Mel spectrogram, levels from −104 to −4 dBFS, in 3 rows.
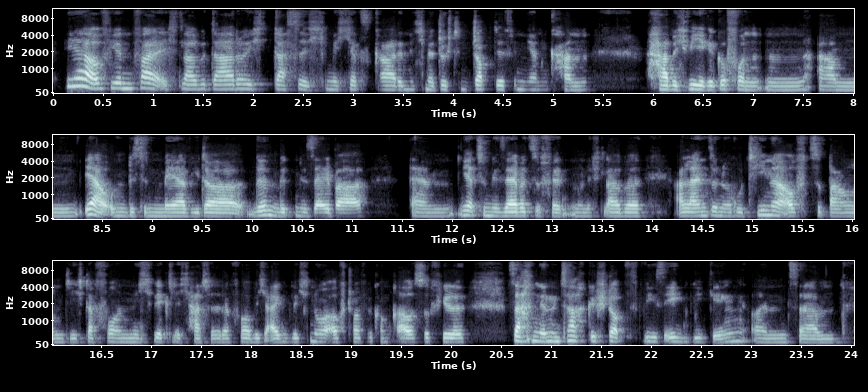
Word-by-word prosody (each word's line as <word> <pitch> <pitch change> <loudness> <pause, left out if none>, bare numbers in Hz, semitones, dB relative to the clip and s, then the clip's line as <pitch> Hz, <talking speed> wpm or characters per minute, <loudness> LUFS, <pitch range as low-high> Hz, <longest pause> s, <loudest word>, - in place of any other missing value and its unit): Ja, 285 -6 +8
auf 200 +2 -2
jeden 210 -2 -1
Fall. 210 -1 +4
Ich - - -17
glaube 180 -1 -2
dadurch, 180 +1 -2
dass 170 0 -3
ich 155 0 -8
mich 160 -2 -11
jetzt 170 -1 -8
grade 155 +1 0
nicht 160 +2 -15
mehr 155 0 -4
durch 165 -1 -5
den 160 - -12
Job 170 0 +1
definieren 160 -2 -7
kann, 150 0 -3 0.6
habe 165 -1 +6
ich 155 - -5
Wege 160 -3 +3
gefunden, 150 -3 -4
ähm, 145 -1 -4
ja, 215 - +9
um 150 - -1
‘n 150 - -9
bisschen 145 -1 -7
mehr 145 0 +4
wieder, 140 -1 +4
ne, 170 +2 +2
mit 145 -4 -4
mir 150 -2 -9
selber, 145 -1 +4 0.4
ähm 140 -1 -6
ja, 180 -1 +1
zu 160 - -6
mir 150 -1 -4
selber 155 0 +8
zu 155 - -9
finden 140 0 -5
und 140 - -10
ich 140 -1 -14
glaube, 145 0 +1 0.3
allein 150 +1 +3
so 165 - -2
‘ne 150 -2 -5
Routine 150 +5 +1
aufzubauen, 140 -1 -2
die 140 0 -9
ich 140 - -8
davor 150 0 -4
nicht 145 -1 -9
wirklich 150 -2 -5
hatte, 145 0 -3
davor 145 +1 -3
habe 145 0 -4
ich - - -4
eigentlich 145 +1 -2
nur 155 -2 -1
auf 145 - -1
Teufel 155 +1 -6
komm 150 -1 -13
raus, 150 0 +3
so 160 - -4
viele 150 -1 +1 0.4
Sachen 185 -1 +5
in 165 +1 +3
den 170 - -1
Tag 195 +2 +1
gestopft, 180 - 0
wie's 165 -1 -7
irgendwie 150 -2 -4
ging. 155 +4 -6
Und, 140 -1 -8
ähm, 135 0 -3
150 Hz, 190 wpm, -25 LUFS, 145-165 Hz, 0.6 s, ja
